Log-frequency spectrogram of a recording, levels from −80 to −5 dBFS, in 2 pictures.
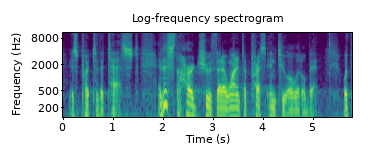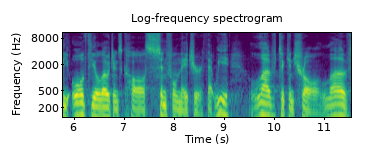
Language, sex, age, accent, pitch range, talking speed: English, male, 30-49, American, 90-120 Hz, 170 wpm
